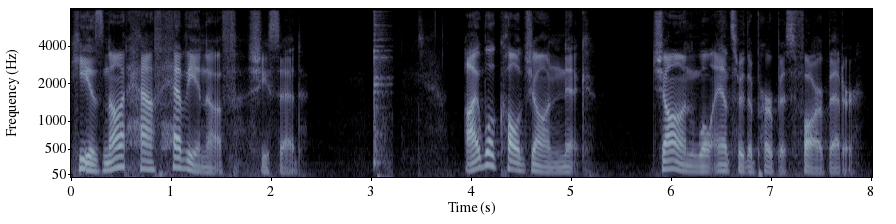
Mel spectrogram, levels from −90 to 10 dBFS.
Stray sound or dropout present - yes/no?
yes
